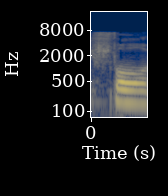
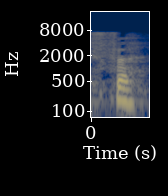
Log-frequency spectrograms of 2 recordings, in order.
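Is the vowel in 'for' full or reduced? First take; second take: full; reduced. First: The word is said with a full strong vowel. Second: The word is said with a reduced weak vowel. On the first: The speaker calls it right. "It would be for and from, to emphasize" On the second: The speaker calls it wrong. "I wouldn't opt for weak forms. I wouldn't say for Susie"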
